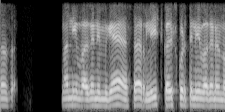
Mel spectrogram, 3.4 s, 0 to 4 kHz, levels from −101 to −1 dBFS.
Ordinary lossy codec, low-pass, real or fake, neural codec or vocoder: none; 3.6 kHz; real; none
